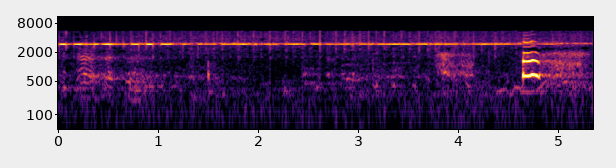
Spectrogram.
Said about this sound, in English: All right. We all got our bells. Give them a good shake.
